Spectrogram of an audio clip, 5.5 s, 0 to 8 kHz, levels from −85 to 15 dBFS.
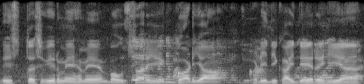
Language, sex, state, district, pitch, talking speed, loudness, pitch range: Hindi, male, Haryana, Rohtak, 115 Hz, 130 wpm, -13 LUFS, 110-120 Hz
